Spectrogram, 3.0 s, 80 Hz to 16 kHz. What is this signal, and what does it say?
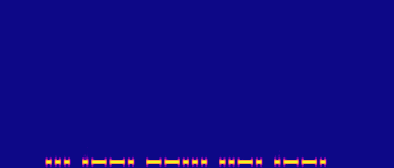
Morse code, heard as a keyed tone, about 34 wpm, 700 Hz. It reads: SP7FP
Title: DXCC-100 Call Signs - 5 Characters - 35wpm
